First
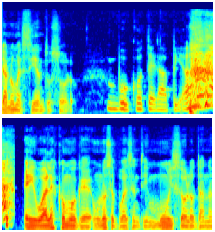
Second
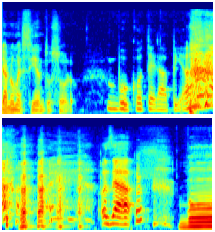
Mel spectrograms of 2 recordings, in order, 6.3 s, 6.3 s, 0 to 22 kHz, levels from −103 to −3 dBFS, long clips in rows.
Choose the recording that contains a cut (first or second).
first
